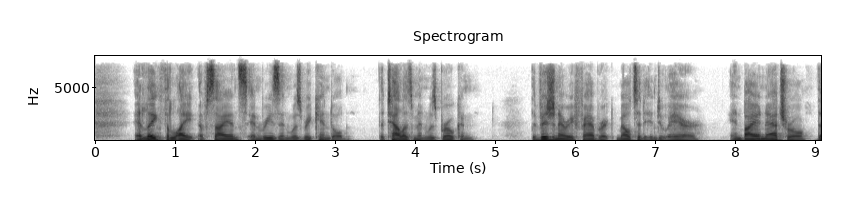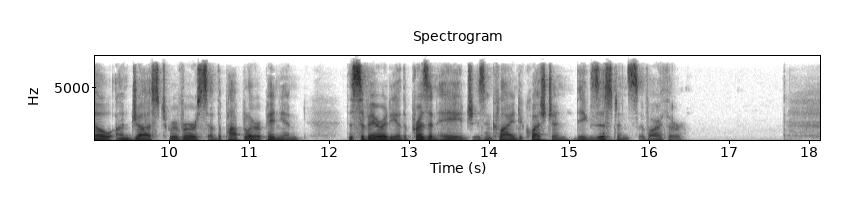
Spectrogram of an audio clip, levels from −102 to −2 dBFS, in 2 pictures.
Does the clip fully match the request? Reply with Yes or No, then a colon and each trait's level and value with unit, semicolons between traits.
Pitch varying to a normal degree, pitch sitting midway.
No: average, 4.2 semitones; low, 105 Hz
